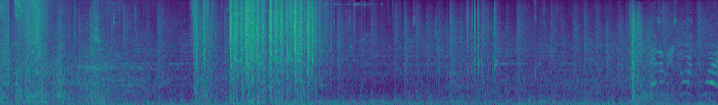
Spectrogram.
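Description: Gunfire around a machine-gun nest in a Call of Duty campaign battle, rapid bursts of automatic shots and scattered cracks, loud and close, with shouting voices mixed throughout.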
